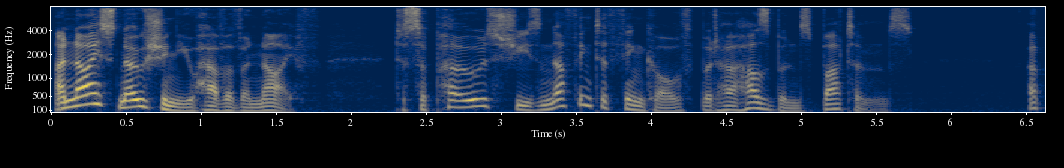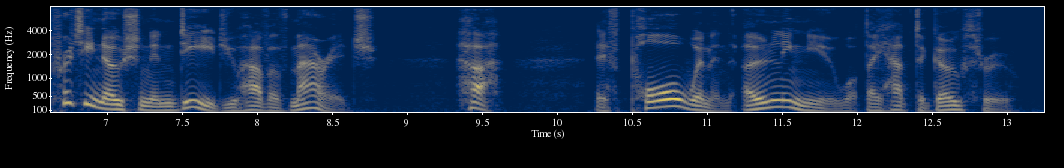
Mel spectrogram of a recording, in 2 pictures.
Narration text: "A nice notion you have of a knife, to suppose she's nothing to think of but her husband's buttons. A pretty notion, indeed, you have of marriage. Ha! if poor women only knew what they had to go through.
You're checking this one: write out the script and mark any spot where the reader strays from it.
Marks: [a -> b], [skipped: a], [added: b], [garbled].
"A nice notion you have of a knife, to suppose she's nothing to think of but her husband's buttons. A pretty notion, indeed, you have of marriage. Ha! if poor women only knew what they had to go through.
